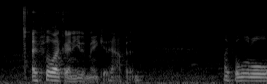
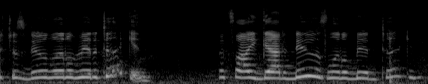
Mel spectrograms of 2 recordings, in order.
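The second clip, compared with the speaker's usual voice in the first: higher, amused Southern twang; fake Southern accent; 8 semitones higher than usual. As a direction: repeat it in a put-on Southern accent. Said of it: "I can fake a Southern accent".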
